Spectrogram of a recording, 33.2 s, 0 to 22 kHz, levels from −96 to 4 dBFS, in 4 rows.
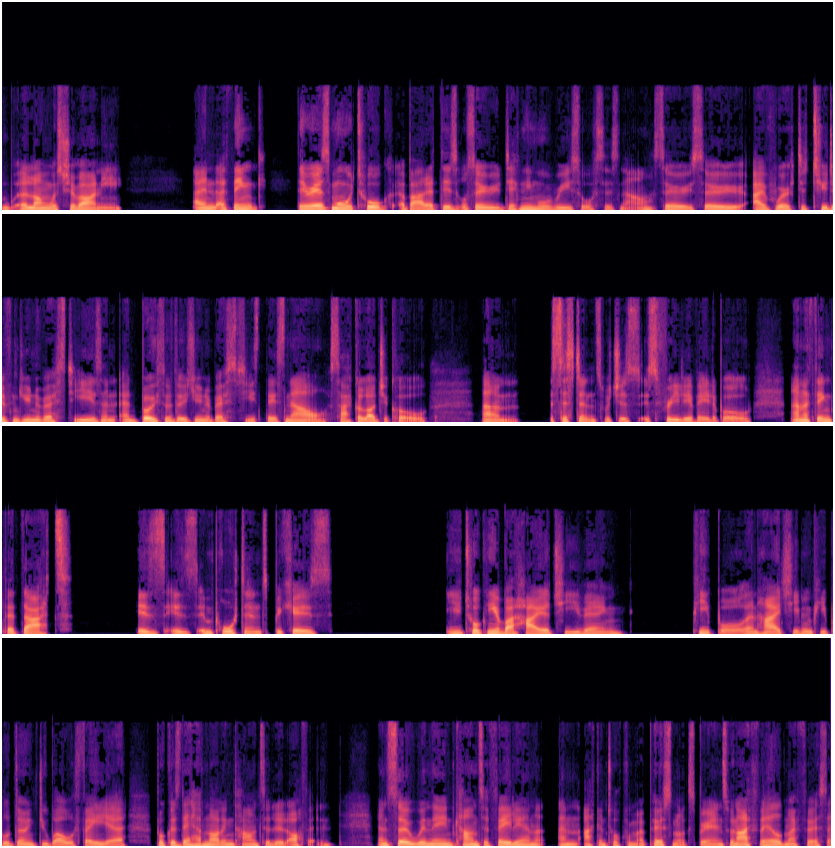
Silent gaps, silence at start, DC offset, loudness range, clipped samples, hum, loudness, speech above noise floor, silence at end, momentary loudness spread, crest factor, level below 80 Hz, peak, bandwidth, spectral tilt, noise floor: none; 0 s; under 0.1%; 4 LU; under 0.1%; none; -19 LUFS; 70 dB; 0 s; 10 LU; 18 dB; -58 dBFS; -2 dBFS; 13.5 kHz; -6 dB/octave; -89 dBFS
